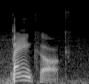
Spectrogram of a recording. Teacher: the Thais pronounce it in the American way, where the emphasis is on the first syllable of Bangkok. So they pronounce it Bangkok, like the Americans would do.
